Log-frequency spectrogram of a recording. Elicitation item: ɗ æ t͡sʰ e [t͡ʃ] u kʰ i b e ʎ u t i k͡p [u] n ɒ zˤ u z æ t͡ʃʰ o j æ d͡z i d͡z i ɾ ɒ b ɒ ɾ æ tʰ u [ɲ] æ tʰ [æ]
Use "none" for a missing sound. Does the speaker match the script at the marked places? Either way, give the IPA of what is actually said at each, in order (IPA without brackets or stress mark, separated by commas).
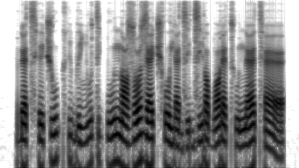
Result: t͡ʃ, u, n, æ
